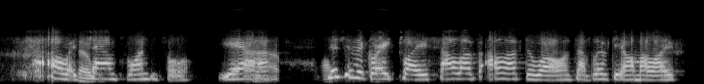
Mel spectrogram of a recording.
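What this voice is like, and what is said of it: New Orleans accent. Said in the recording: “I can tell by your accent.”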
